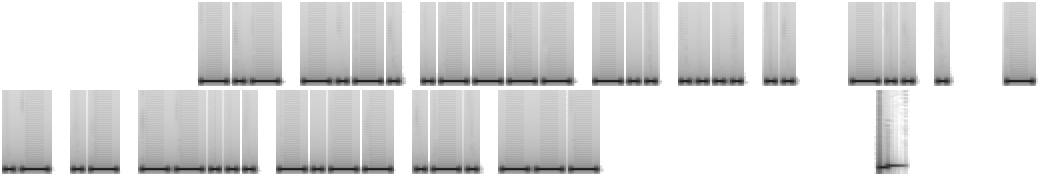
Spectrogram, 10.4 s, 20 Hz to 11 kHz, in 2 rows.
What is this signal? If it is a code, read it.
Morse code, heard as a keyed tone, about 28 wpm, 700 Hz. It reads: KC1DHI DE KA7YRO
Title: USA Callsign DE Callsign - 6 Characters - 28wpm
